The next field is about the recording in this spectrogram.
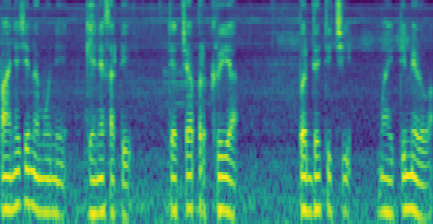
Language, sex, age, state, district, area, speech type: Marathi, male, 18-30, Maharashtra, Sangli, urban, spontaneous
